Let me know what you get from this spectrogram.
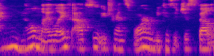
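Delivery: ordinary talk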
